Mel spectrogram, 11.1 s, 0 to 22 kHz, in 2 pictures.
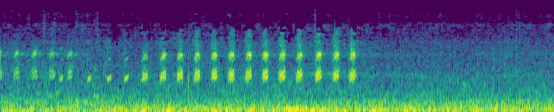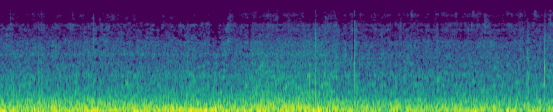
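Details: Frog chorus in monsoon-season night rain, 4 July 2023: one short bout of rapid pulsed croaks in the first few seconds, then only the continuous roar of rainfall.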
